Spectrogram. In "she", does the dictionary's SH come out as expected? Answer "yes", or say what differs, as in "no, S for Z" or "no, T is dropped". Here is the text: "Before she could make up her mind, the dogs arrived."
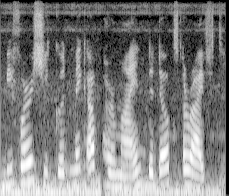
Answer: yes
